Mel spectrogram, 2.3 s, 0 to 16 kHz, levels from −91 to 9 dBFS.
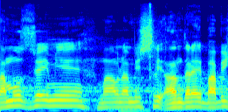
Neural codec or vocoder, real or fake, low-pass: none; real; 14.4 kHz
